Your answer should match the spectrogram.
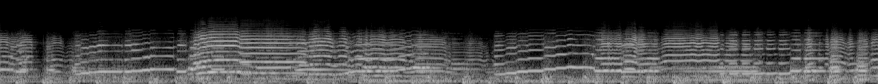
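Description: Traditional New Orleans jazz band playing a march on a 1949 recording, with trumpet and trombone carrying the melody and reed lines weaving around them.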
